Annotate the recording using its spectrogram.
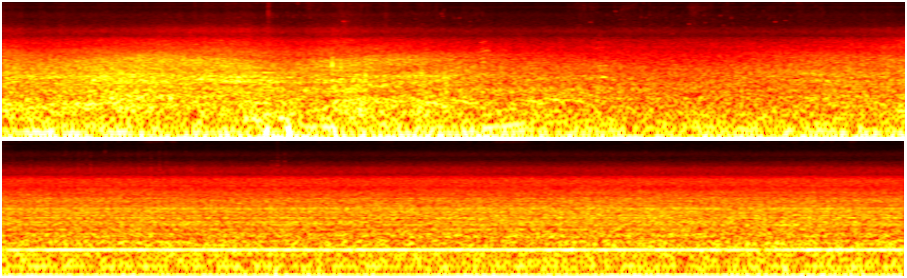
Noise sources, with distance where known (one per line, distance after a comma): engine of unclear size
